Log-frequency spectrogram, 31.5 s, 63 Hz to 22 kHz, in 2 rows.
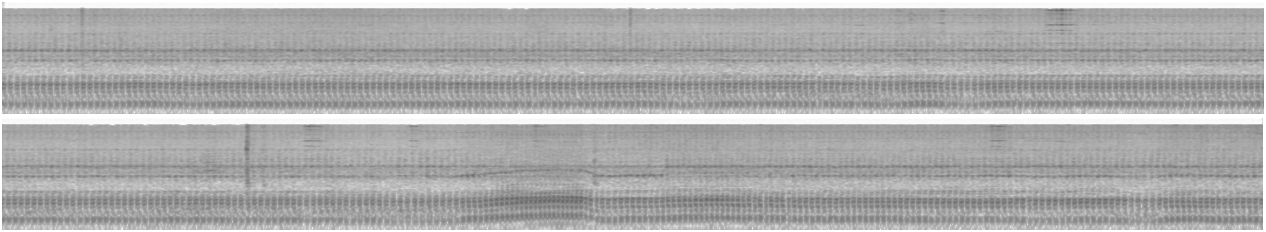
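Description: CFMoto 400NK motorcycle's parallel-twin engine running steadily under way. About three quarters of the way through, the engine note rises briefly, gets louder, then falls back.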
